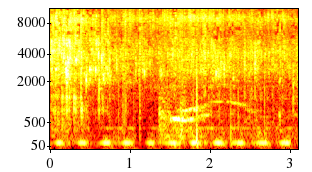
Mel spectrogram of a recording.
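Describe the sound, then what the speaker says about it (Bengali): Pointed gourd (potol) fries in hot oil in a wok, a steady close sizzle with soft stirring clinks and a faint pulsing hum underneath. "তবে পটলগুলি এখন আমি সেই তেলের মধ্যে ছেড়ে দিলাম।"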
